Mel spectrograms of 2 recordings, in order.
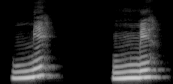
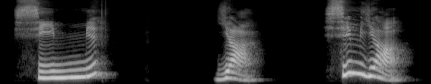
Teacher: Soft sign shows me that the sound M is soft. So I raise my tongue closer to the hard palate when I pronounce this M.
